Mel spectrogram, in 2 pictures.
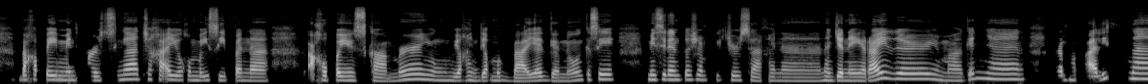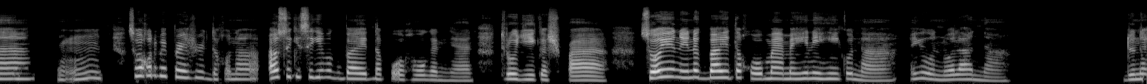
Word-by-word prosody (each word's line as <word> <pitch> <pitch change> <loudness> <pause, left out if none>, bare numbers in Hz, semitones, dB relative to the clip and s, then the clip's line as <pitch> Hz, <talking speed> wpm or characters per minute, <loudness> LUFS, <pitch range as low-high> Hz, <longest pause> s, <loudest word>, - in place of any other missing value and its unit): baka - - -2
payment 205 -1 +1
first 190 -1 -3
nga 235 +2 +3
tsaka 230 - 0
ayokong 205 -2 -4
maisipan 190 -2 -2
na 170 - +2 0.5
ako 200 - +3
pa 185 - +3
'yung 190 -1 +3
scammer, 190 +9 0
'yung 190 -3 -7
baka 175 +2 -2
hindi 175 - -9
ako 185 - -13
magbayad, 165 +3 +1
gano'n. 170 +5 -6
Kasi 235 +1 +2 0.5
may 220 - +2
sinend 220 -2 +3
pa 220 - -4
siyang 220 -1 -2
picture 205 0 -8
sa 185 -4 0
akin 175 0 -11
na 170 -1 -7 0.3
nandiyan 180 -1 +4
na - - +4
'yung 170 - -1
rider, 255 +3 +4 0.2
'yung 200 - -9
mga 180 -1 -5
ganiyan, 245 -2 -1 0.3
parang 205 +1 -5
papaalis 265 +9 +1
na, 260 -1 +2 0.7
mm. 260 +7 -6 0.2
So, 390 - +2
ako, 405 +1 0
napre-pressured 315 -8 -2
ako 240 0 -9
na, 240 -1 -5
oh, 310 - +8
sige, 350 0 0
sige, 330 -2 +2
magbabayad 260 -5 0
na 245 - -3
po 230 -2 -7
ako, 220 0 -7
ganiyan. 180 -3 -8 0.2
Through 250 0 +3
GCash 220 -2 +2
pa, 195 -1 +1 0.3
so, 295 +1 +8
ayun, 355 +1 +7
eh, 310 - +5
nagbayad 315 0 +6
ako, 260 -5 0
maya-maya 260 -1 +2
hinihingi 260 -1 0
ko 255 - -2
na, 180 -4 -6 0.2
ayun 255 -3 -5
wala 230 +2 -1
na. 175 -6 -11 1.2
Do'n 230 +2 -1
na 245 - 0
220 Hz, 180 wpm, -23 LUFS, 190-260 Hz, 1.2 s, oh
